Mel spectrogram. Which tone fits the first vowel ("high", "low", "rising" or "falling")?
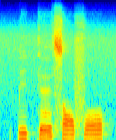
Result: high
